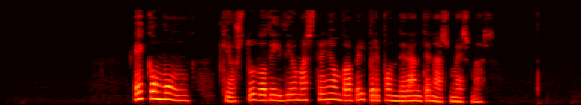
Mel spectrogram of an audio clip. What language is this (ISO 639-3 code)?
glg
